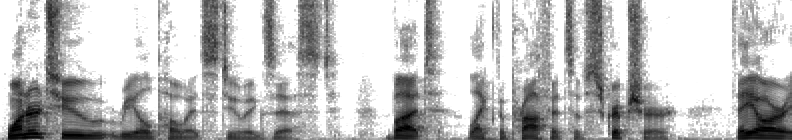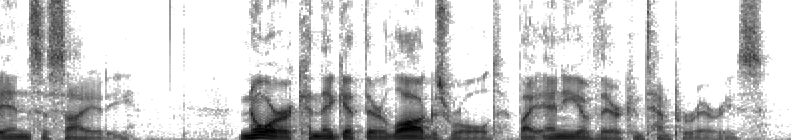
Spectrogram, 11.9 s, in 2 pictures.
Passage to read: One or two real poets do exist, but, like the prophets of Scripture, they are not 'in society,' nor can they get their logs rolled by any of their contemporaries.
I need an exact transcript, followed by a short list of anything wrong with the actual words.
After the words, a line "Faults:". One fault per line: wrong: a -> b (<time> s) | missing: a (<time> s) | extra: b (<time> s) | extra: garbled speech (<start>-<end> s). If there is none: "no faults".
One or two real poets do exist, but, like the prophets of Scripture, they are 'in society,' nor can they get their logs rolled by any of their contemporaries.
Faults:
missing: not (5.9 s)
